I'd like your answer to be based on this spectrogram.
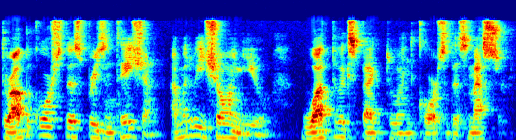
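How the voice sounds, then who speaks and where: A middle-aged Puerto Rican university instructor introduces a course in a low-ish voice, talking fast and casually with many fillers and restarts. The audio is dull and roomy, recorded from a distance.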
